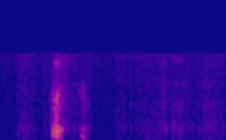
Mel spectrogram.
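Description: A loud, rough snore with a snorting, pig-like rasp, followed quickly by a shorter second snort, then faint breathy noise. No one speaks.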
